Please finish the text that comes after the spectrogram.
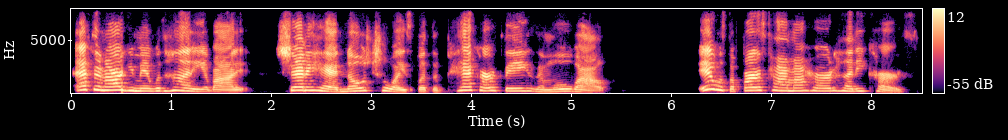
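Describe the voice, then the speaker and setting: An American woman, an author, reading her first-person novel aloud in an expressive, deliberate, dramatic way. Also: on the high side. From Detroit, Michigan, United States.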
